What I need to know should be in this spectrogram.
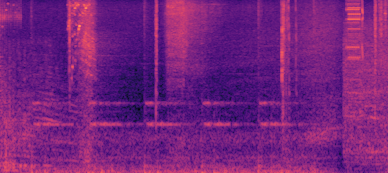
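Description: Electronic beeps sound in a short sequence.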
